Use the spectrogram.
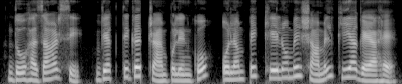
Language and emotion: Hindi, neutral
